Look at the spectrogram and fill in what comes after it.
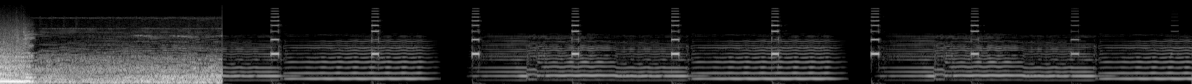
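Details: A brief noisy burst gives way to a looping electronic tune with sustained tones and regular beeps; no animal sound is heard.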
